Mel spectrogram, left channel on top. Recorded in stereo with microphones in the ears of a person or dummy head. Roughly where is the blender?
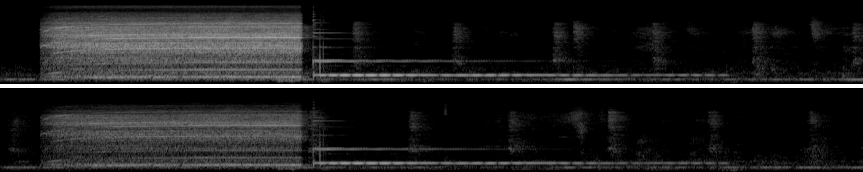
Left.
